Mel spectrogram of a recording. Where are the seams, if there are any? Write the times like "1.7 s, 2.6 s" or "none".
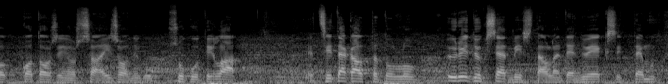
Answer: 5.1 s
